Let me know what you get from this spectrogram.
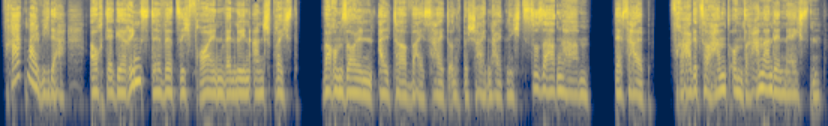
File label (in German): Charge Comic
